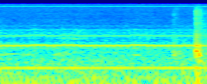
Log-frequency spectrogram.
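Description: Steady electrical hum with a faint higher whine, the background noise of the recording setup, and a short click or rustle of handling near the end.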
